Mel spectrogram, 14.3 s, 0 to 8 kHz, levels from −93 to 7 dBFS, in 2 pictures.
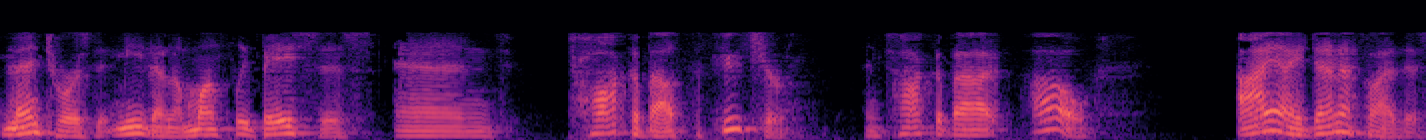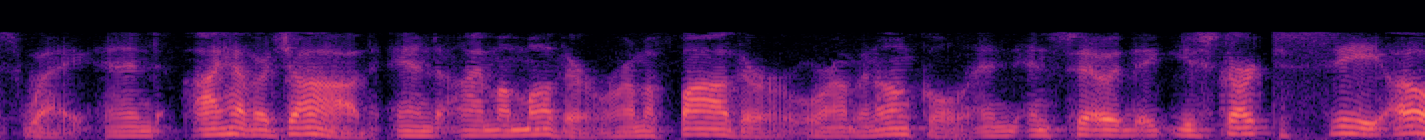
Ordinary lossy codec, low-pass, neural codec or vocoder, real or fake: AAC, 16 kbps; 7.2 kHz; none; real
